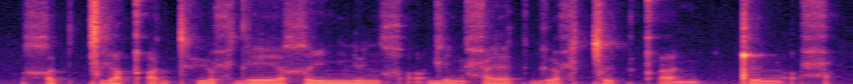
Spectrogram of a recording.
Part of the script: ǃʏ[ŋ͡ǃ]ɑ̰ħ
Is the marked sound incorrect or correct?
incorrect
